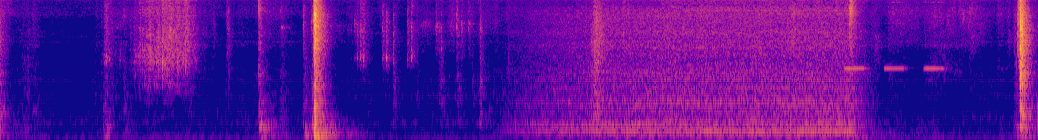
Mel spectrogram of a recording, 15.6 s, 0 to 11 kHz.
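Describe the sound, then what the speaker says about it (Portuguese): Microwave oven running to heat a sample of brick mix: the door thuds shut and buttons click, then a steady low hum for several seconds, a beep, and the door clatters open again, quiet and close. "Mais 1 minutinho no micro-ondas"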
